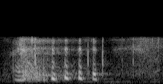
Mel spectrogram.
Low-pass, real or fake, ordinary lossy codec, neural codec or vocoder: 3.6 kHz; real; none; none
